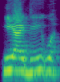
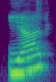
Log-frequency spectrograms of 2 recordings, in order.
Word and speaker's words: Eid: said it was this okay e what was Eid how do you say the one that just passed EAD Eid Eid so E when I was in the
